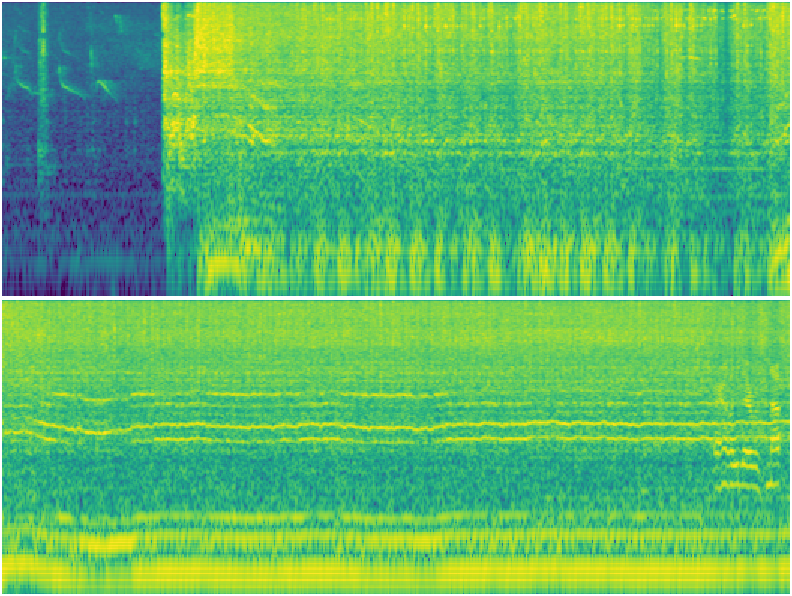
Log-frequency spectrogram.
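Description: A car engine fed by an electric fuel pump cranks briefly after quiet, catches and runs unevenly, then settles into a loud steady idle with low rumble and a whining tone, close by.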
